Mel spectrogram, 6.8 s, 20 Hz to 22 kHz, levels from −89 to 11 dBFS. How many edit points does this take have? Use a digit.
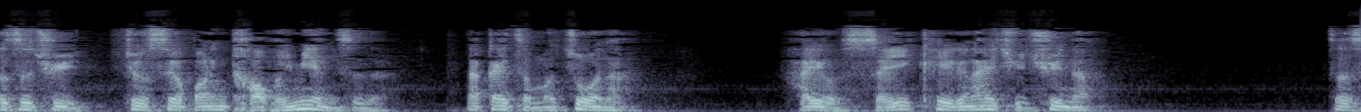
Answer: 1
